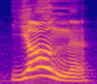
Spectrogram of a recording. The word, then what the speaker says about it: Jung: Young! It's pronounced young!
